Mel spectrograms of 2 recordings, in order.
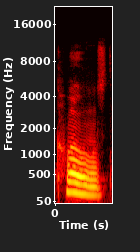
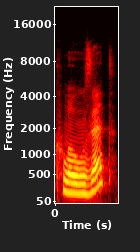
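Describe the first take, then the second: First: The final d follows the z with no vowel. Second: An extra vowel is added before the final d. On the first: The speaker calls it right. "but closed" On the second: The speaker calls it wrong. "make sure not to add a vowel between the z and the d. It's not closed"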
